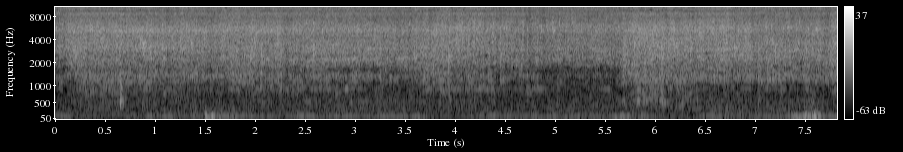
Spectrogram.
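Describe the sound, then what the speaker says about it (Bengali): Paneer sizzles steadily in hot oil with turmeric, a continuous bright hiss at close range with a few soft knocks from the pan and no talking. "এখানে পনির ভাজবো বলে তেলটা বসিয়ে দিয়েছি, তেলটা গরমও হয়ে গেছে। পনিরগুলো দিয়ে দিই আস্তে আস্তে।"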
